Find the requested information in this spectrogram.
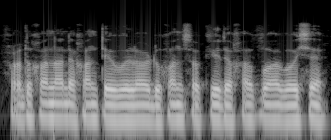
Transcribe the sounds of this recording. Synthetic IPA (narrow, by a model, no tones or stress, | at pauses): sɔ̰duxʰɔnadɛkʰɔntebulɔɹdukʰɔnsɔkidɔxʰa̰pʊwaɡojsɛ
